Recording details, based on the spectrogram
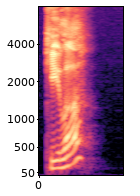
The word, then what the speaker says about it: Keila: Because my name is spelled K-E-I-L-A. – Keila? – See, exactly. No, it's or not Kayla. Keila. It's Kayla.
